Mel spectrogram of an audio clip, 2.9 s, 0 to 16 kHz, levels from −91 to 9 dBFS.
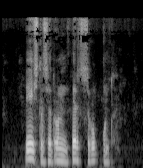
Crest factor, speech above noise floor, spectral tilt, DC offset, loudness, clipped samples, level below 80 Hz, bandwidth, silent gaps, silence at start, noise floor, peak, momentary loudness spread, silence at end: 18 dB; 45 dB; -3.5 dB/octave; under 0.1%; -17 LUFS; under 0.1%; -44 dBFS; 12 kHz; none; 0.5 s; -62 dBFS; -2 dBFS; 18 LU; 0.7 s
